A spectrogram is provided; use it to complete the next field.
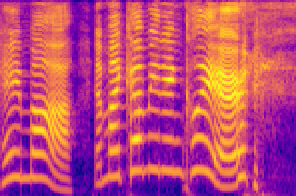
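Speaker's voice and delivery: put-on loud, high Boston accent. Quoting the line a character says in a scene, boston accent. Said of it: "He like turns Bostonian".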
